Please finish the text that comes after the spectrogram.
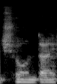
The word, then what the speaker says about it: Sean Dyche: Sean Dyche.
